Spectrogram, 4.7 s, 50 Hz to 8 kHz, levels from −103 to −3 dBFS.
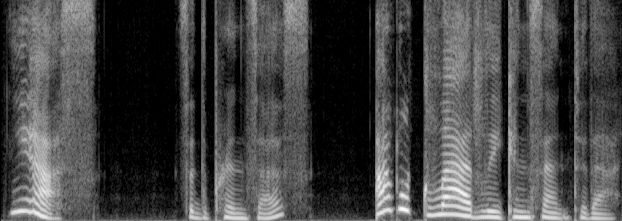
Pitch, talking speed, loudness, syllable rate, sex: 240 Hz, 130 wpm, -18 LUFS, 4.6 syllables/s, female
